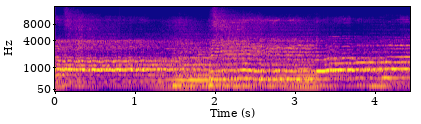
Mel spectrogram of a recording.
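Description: Young male singer singing a Tagalog song into a handheld microphone over musical accompaniment, in long held notes that step to a new pitch about three seconds in.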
